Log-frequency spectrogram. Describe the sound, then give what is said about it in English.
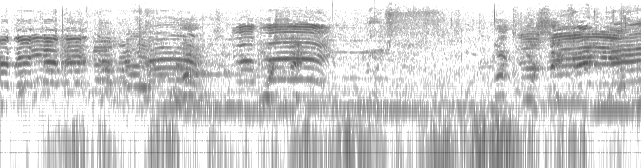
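The Independence team's dugout at a softball game shouting cheers, several high, raised voices overlapping in a steady, sing-song chant that carries through the whole stretch without letting up. “Now the dugout is shouting, oob.”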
